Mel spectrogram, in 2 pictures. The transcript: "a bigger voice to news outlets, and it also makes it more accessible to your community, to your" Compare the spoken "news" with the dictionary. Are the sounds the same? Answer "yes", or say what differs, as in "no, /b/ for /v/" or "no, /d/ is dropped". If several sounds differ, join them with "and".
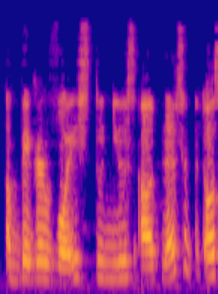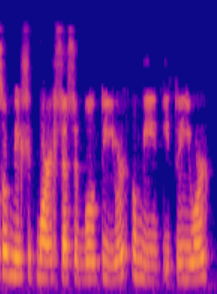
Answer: no, /s/ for /z/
